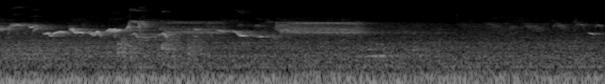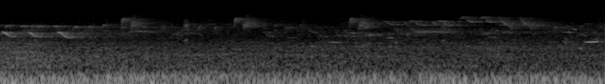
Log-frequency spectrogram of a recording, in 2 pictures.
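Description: A least flycatcher gives short, sharp chirping calls in repeated bursts over a steady rumble of low background noise. No one speaks.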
